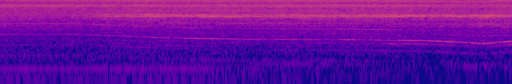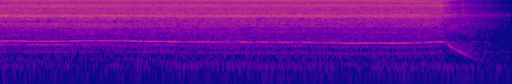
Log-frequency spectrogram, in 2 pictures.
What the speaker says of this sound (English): you're just going to take a cutoff wheel and you're just going to score it at the line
